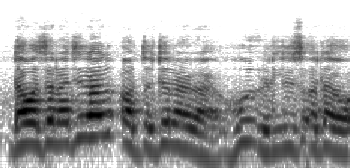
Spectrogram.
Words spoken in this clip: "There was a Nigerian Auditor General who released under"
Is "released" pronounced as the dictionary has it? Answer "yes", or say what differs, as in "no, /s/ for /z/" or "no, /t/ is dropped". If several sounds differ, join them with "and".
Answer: no, /t/ is dropped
